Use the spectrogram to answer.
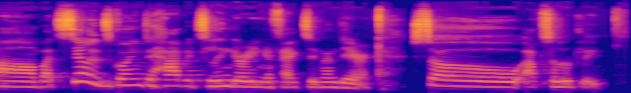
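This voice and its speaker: A woman of medium pitch speaks at a moderate pace with ordinary pitch variation and very even loudness. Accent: Greek. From Greece. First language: Greek. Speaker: astrologer and tarot reader. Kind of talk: astrology forecast talk to camera. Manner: hesitant, many fillers.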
